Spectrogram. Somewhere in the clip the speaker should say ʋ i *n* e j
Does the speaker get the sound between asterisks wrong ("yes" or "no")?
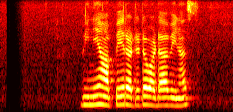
no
